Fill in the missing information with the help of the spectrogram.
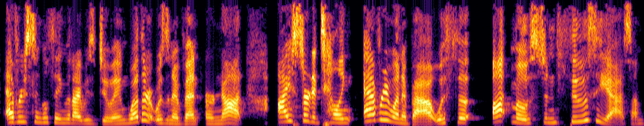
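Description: A woman's voice: on the high side, dry recording, studio quality. A woman from New Jersey, an author guest on a podcast, talking enthusiastically and acting out little quoted voices. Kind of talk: podcast interview.

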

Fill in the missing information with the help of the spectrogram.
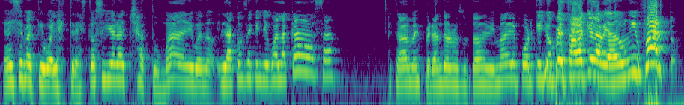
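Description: A young woman hosting a podcast, telling a story in casual chat with a dramatic, animated delivery, acting out what others said and swearing, then censoring herself. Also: on the high side, fast. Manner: animated, dramatic, acts out quoted voices. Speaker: podcast host.

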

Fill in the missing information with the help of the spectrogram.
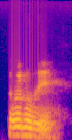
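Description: A woman co-hosting a casual chat, relaxed and rambling, laughing often. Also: narrow, tinny audio. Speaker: podcast co-host.

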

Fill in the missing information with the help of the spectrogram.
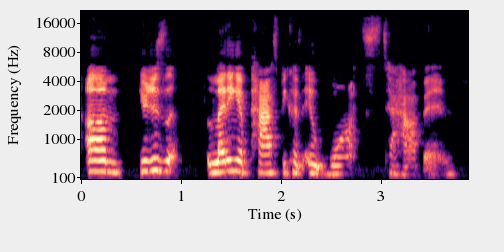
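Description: Bright-voiced, chatty woman podcast co-host. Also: a little high, moderate pace, vocal fry. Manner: animated, chatty, swears, laughs. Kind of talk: casual podcast chat.

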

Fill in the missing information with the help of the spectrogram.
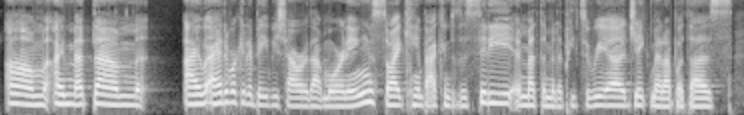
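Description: A woman's voice: fairly low pitch, a little fast, no room sound, studio quality. A young woman with a cold, her voice stuffy and nasal, chatting casually as a podcast co-host. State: sick with a cold. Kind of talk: casual chat.

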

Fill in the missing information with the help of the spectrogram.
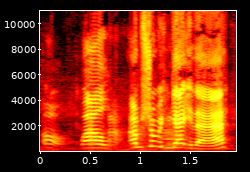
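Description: Chatting casually with a guest, this podcast host speaks in a Stoke-on-Trent accent, being from that part of England, and stays warm and effusive throughout. Her pitch sits high, her tone is bright and forceful, and her pace is fairly quick.

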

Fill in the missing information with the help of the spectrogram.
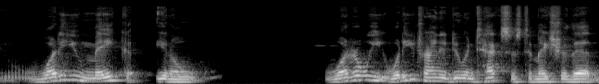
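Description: Male host, mid-pitched, dark relaxed timbre, halting questions. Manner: halting, many restarts and fillers. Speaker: interviewer. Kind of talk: interview questions.

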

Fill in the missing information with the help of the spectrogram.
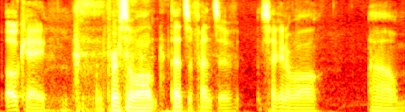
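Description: A man co-hosting a podcast in casual chat, teasing his friend with a dry, deliberately flat delivery. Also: low-pitched, smooth. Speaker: podcast co-host.

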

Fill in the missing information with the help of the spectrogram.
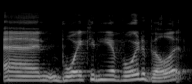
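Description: A woman co-hosting a casual movie podcast, walking through the plot in a musing, slightly unsure way and stopping to ask questions. Her voice sits at a plain middle pitch. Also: moderate pace. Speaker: podcast co-host. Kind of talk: casual movie review chat.

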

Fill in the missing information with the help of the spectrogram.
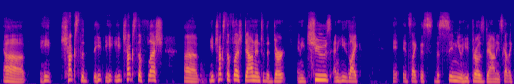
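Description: A man narrating a tabletop game as dungeon master, telling the action vividly and excitedly, with sound effects. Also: fairly high pitch, no echo, studio quality.

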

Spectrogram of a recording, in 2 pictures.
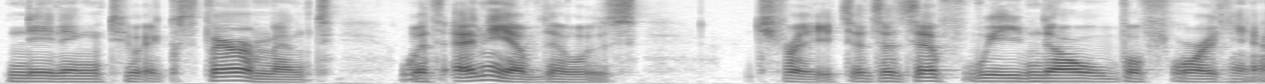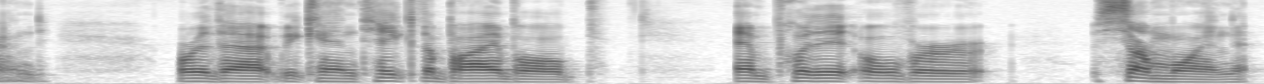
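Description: Man, slow and halting delivery, warm dark voice, smooth tone, hiccups, fillers and restarts. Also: on the low side, steady tone. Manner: slow and hesitant, many fillers and self-corrections. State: has the hiccups. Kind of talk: reflective personal monologue.

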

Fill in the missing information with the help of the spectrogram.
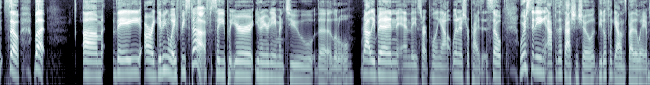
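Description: A woman's voice: lowish voice, normal speed, fairly bright tone, clean tone, no room sound, clean studio sound. A young woman from Texas hosting her podcast in a chatty, upbeat way from inside a clothes closet, with fillers and small laughs. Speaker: podcast host. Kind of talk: casual solo podcast chat.

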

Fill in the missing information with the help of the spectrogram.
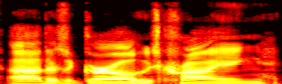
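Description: A man co-hosting a casual film review, rambling through animated retellings with quoted asides. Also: mid-range voice, takes it slowly. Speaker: podcast co-host reviewing a film.

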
